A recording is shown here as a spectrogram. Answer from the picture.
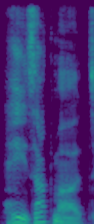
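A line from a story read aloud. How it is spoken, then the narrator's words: Hissing. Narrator (German): zischt die Stimme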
